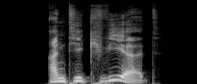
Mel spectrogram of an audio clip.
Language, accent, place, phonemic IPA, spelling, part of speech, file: German, Germany, Berlin, /ˌantiˈkviːɐ̯t/, antiquiert, adjective, De-antiquiert.ogg
- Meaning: antiquated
